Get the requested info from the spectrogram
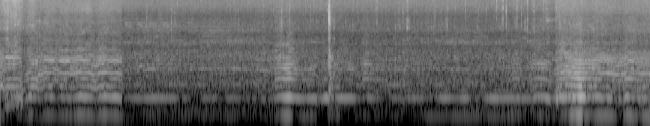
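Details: Hornet buzzing: a low, humming drone that swells at the start, fades to a softer hum through the middle, and surges loudly again near the end.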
